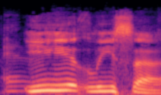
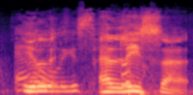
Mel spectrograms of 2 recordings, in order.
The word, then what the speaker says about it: Elisa: who you are Elisa Lisa no you're saying it wrong Elisa like so are you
